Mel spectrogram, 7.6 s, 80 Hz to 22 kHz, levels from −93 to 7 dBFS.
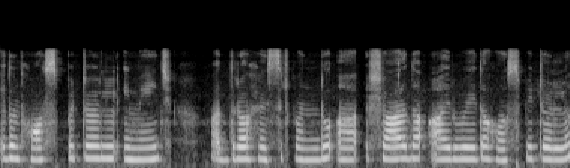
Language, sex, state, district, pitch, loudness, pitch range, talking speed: Kannada, female, Karnataka, Dakshina Kannada, 250 Hz, -17 LUFS, 240-255 Hz, 95 wpm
